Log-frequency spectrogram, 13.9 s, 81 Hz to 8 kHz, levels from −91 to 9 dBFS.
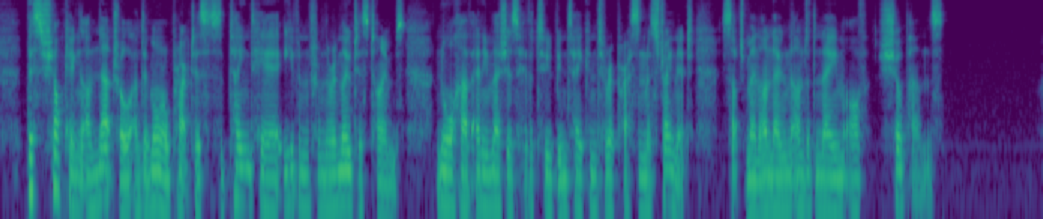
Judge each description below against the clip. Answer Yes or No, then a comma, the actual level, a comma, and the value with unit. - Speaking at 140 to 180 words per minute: Yes, average, 150 wpm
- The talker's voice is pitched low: Yes, low, 100 Hz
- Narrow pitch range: Yes, narrow, 2.0 semitones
